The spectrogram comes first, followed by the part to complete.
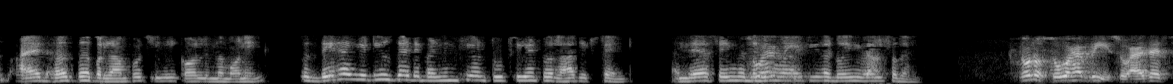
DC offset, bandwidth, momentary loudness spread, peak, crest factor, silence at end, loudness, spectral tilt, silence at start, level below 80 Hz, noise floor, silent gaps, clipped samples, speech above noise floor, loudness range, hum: under 0.1%; 4 kHz; 11 LU; -4 dBFS; 18 dB; 0 s; -22 LUFS; -10 dB/octave; 0 s; -68 dBFS; -61 dBFS; 2.77-2.97 s, 6.41-6.68 s, 9.27-9.55 s; under 0.1%; 39 dB; 2 LU; none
